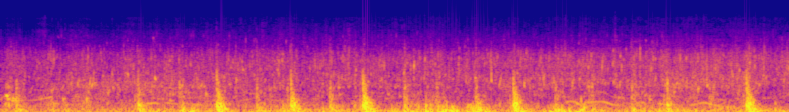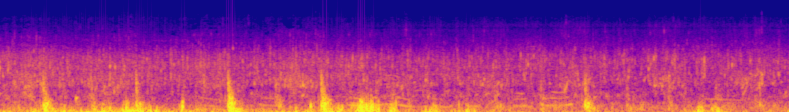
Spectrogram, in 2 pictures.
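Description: Paddles splash and drip in water.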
